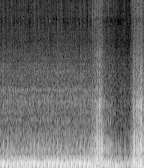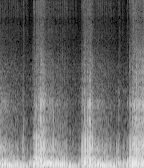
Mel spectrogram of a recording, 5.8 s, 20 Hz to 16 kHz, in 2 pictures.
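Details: 2003 Suzuki V-Strom DL1000 that had not been getting fuel or starting, now running after a new fuel pressure regulator, a fuel pump recheck and a new relay: it catches and keeps running, pulsing with throttle blips and no misfire.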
